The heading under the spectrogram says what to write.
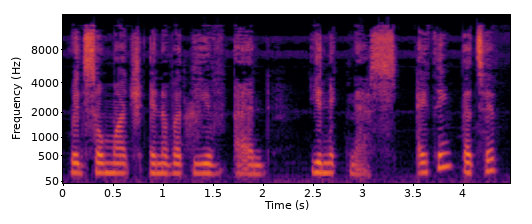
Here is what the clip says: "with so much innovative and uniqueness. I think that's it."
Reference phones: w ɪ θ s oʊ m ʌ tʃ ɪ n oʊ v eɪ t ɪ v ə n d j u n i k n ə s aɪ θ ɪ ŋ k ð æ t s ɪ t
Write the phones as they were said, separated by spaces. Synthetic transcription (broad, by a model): w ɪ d s oʊ m ʌ tʃ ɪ n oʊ v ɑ t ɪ v ə n d j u n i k n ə s aɪ θ ɪ ŋ k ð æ t s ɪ t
